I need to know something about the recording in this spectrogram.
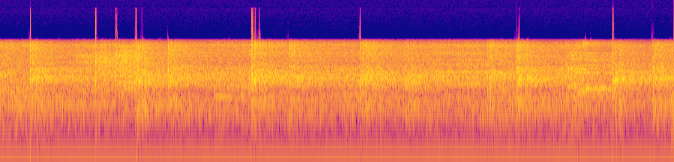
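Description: A ball smacks sharply against a wall and floor, echoing in a large hall.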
